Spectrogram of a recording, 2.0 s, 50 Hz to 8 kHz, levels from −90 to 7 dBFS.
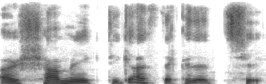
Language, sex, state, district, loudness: Bengali, male, West Bengal, Kolkata, -20 LUFS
